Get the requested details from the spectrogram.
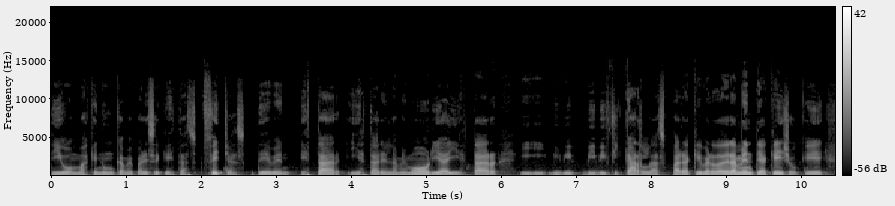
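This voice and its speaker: Woman's very deep, low voice with a dark, mellow tone, a Rosario accent, fairly even intonation and a fairly slow pace. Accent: Argentine Spanish, Rosario. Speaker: radio host. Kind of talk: radio interview.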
